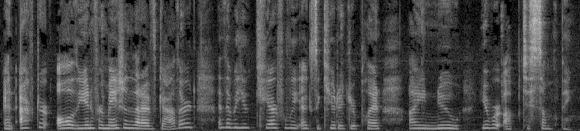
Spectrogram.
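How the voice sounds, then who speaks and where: A woman performs a young female spy in an emotional audio drama. Her voice sits high. She is guarded and bitter, carrying the hurt of betrayal. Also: brisk, hardly any pauses, a little mellow, close to an everyday voice. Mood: accusing, hurt. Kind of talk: emotional audio roleplay acting.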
